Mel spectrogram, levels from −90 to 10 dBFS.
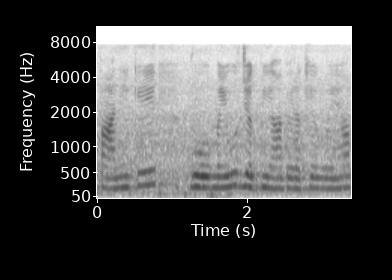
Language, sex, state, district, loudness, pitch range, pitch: Hindi, female, Bihar, Gopalganj, -26 LUFS, 200-225 Hz, 215 Hz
